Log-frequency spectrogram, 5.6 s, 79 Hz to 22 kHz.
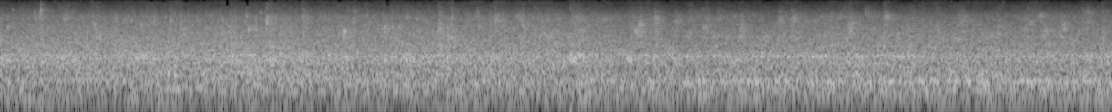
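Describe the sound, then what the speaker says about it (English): Heavy hurricane rain, from Hurricane Charley in 2004, pours in a loud, constant roar with storm-force winds, a dense wash of driving water with no letup. "Sheets of rain blow by the streetlights. The trees blow. Storm force winds."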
